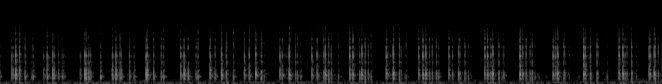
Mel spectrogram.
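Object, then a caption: Small cardboard box. Fingernails tap quickly on a small, hollow, apparently empty rectangular cardboard box with a faux wood-grain print, held beside a binaural microphone and moved from ear to ear. Rapid bursts of dry, hollow clicks with a papery midrange body cluster together and die away almost instantly, with little low end.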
